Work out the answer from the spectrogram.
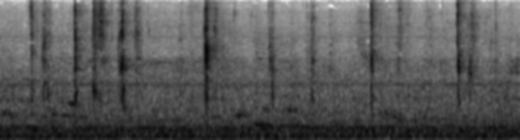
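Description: Close-up crunching of a crisp raw mini cucumber being chewed, in short irregular crisp crunches.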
